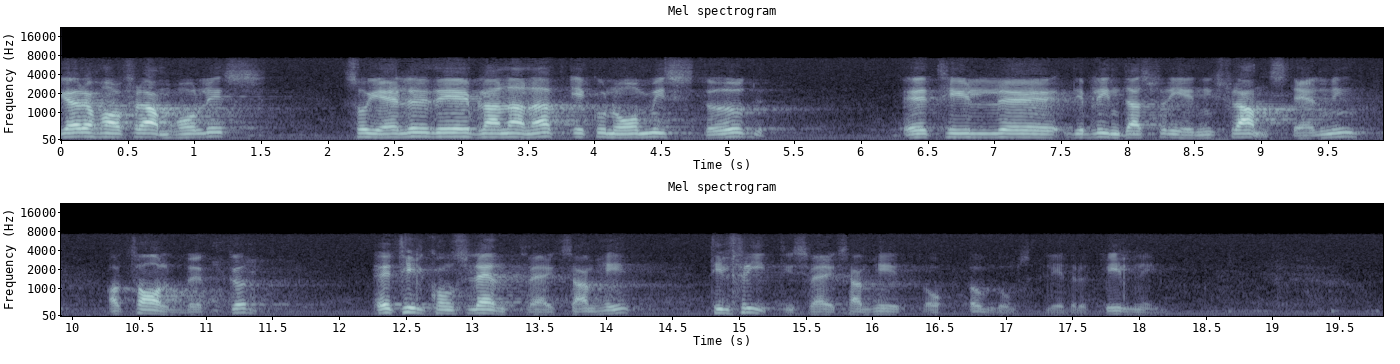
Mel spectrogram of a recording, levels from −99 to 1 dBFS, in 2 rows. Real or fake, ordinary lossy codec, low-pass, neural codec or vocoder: real; AAC, 32 kbps; 7.2 kHz; none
